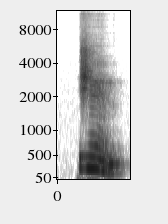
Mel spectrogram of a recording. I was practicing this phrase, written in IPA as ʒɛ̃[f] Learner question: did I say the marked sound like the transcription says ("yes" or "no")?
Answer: no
